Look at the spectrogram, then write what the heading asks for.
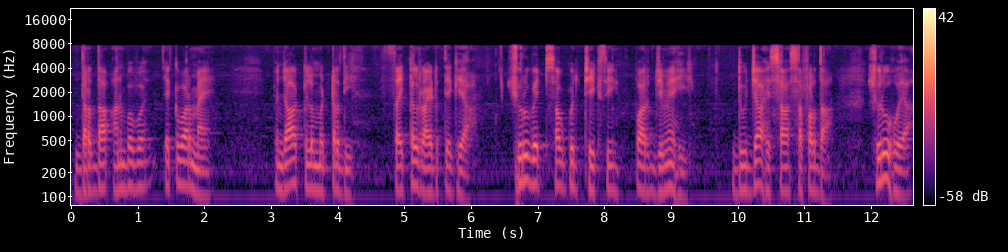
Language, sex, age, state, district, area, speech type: Punjabi, male, 30-45, Punjab, Faridkot, urban, spontaneous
